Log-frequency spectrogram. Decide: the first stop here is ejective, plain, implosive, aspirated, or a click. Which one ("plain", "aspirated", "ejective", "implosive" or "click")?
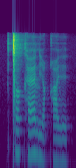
click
